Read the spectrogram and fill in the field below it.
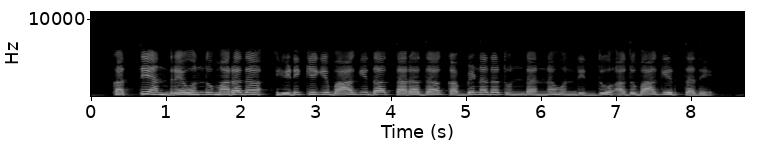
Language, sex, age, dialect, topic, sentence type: Kannada, female, 25-30, Coastal/Dakshin, agriculture, statement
